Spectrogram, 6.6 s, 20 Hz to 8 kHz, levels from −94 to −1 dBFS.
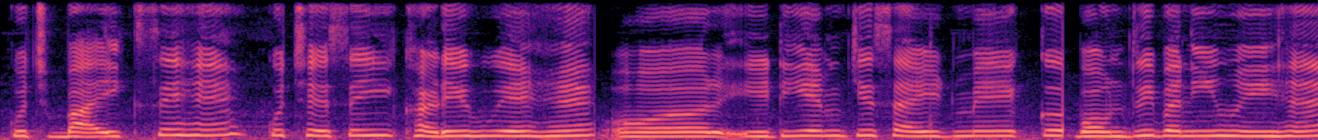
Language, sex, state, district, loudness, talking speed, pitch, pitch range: Hindi, female, Bihar, Gaya, -24 LUFS, 175 wpm, 275 Hz, 260-295 Hz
